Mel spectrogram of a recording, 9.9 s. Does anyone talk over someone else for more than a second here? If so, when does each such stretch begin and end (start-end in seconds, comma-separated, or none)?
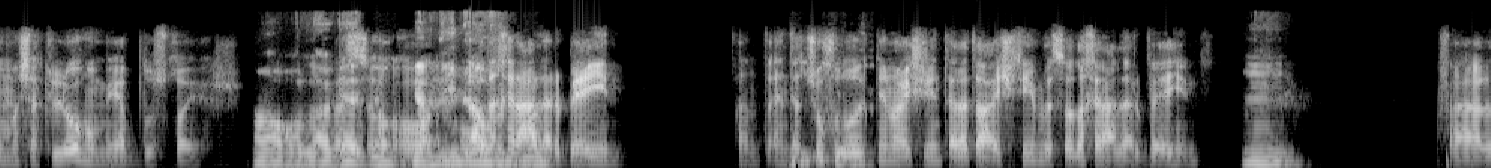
2.2-3.7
